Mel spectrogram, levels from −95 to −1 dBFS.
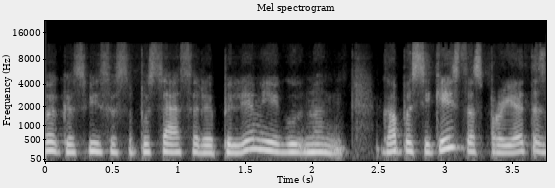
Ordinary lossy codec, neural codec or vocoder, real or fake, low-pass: Opus, 16 kbps; codec, 24 kHz, 0.5 kbps, DualCodec; fake; 10.8 kHz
